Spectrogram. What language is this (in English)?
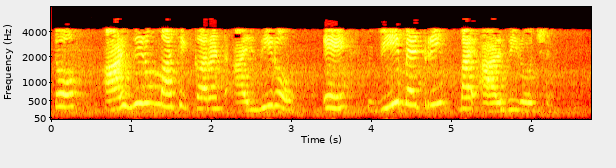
Gujarati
